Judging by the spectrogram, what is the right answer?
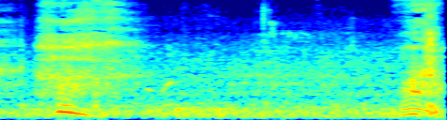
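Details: Snoring man: a sudden loud snorting gasp, then quieter breathing and a second snort-like intake at the end; a sleeper's gasp during snoring.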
